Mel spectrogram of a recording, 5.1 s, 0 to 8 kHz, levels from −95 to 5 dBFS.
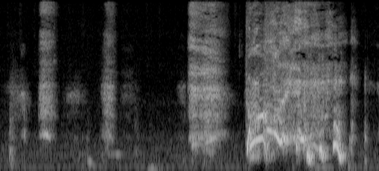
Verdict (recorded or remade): recorded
